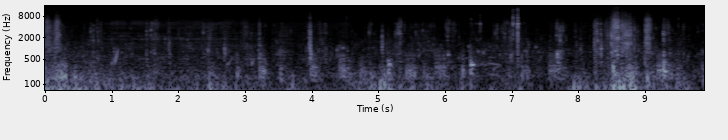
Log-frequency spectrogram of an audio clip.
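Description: Water lapping and slapping against a small outrigger boat's hull, with wind on the microphone and scattered sharp clicks and knocks. A louder rush of noise comes near the end.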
